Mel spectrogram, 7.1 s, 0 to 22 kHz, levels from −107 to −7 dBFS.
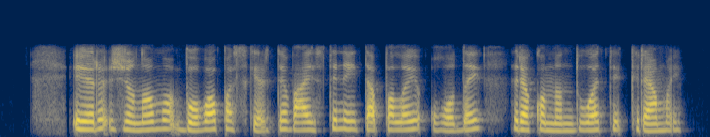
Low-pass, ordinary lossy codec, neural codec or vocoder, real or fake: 5.4 kHz; Opus, 24 kbps; vocoder, 44.1 kHz, 128 mel bands every 512 samples, BigVGAN v2; fake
